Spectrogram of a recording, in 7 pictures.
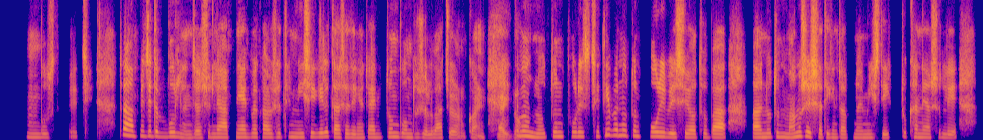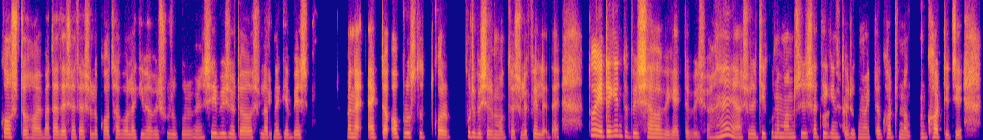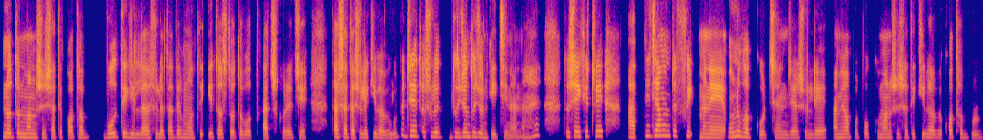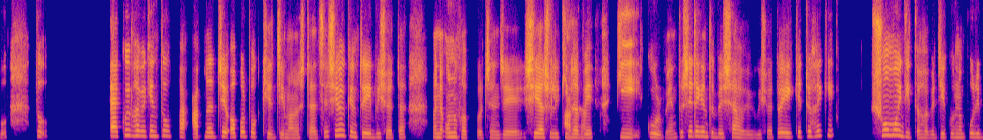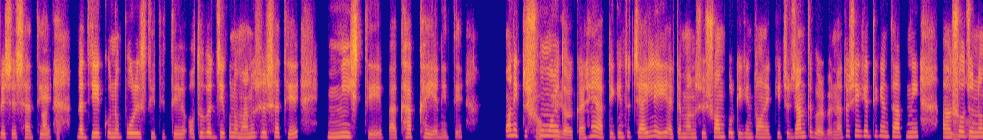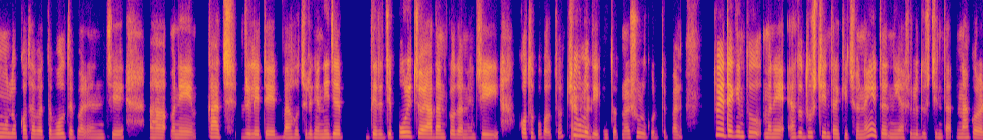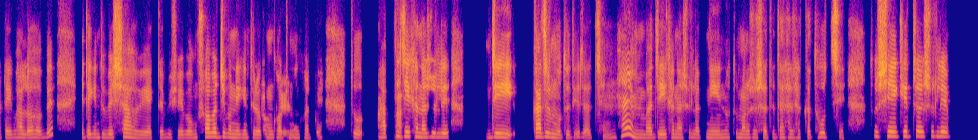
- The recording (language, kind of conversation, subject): Bengali, advice, কর্মস্থলে মিশে যাওয়া ও নেটওয়ার্কিংয়ের চাপ কীভাবে সামলাব?
- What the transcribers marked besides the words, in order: tapping; in English: "রিলেটেড"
